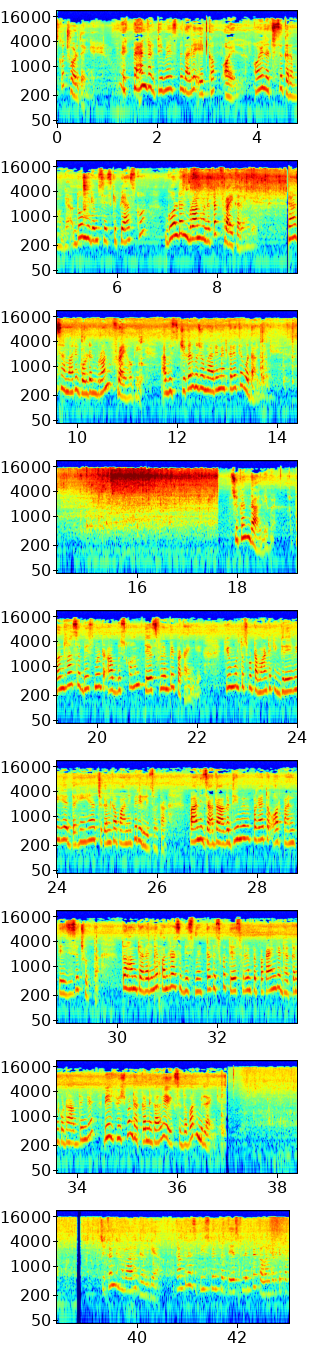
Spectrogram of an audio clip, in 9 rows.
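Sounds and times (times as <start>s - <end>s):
marinade sizzling in hot oil: 7.1s - 17.7s, 30.1s - 43.0s
pot boiling with bubbling: 7.3s - 17.7s, 35.1s - 43.0s.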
